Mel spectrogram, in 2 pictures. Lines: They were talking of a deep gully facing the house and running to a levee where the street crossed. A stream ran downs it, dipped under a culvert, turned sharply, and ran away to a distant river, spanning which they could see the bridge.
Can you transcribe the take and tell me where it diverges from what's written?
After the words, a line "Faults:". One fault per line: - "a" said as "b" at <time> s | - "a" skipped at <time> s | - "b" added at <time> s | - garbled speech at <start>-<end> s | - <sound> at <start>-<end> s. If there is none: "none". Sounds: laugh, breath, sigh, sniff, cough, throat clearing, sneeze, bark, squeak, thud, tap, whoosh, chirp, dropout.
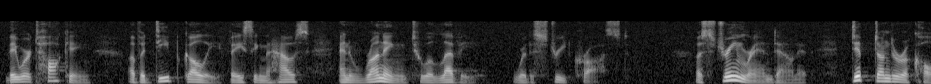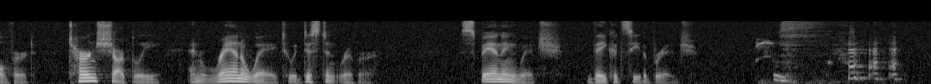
They were talking of a deep gully facing the house and running to a levee where the street crossed. A stream ran down it, dipped under a culvert, turned sharply, and ran away to a distant river, spanning which they could see the bridge.
Faults:
- "downs" said as "down" at 7.7 s
- laugh at 16.9-18.4 s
